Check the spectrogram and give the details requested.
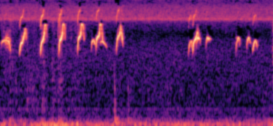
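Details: Day-old chickens peeping in an incubator: a quick string of loud rising chirps, then a pause, then softer scattered peeps, over faint low background noise.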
